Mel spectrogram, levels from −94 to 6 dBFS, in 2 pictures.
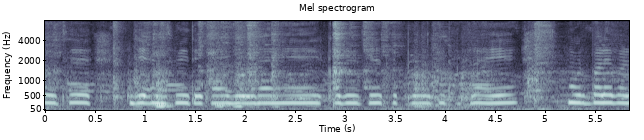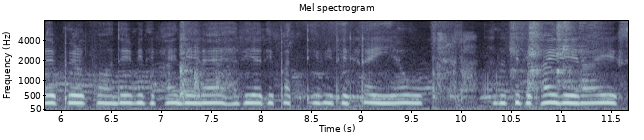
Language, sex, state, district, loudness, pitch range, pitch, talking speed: Hindi, female, Maharashtra, Pune, -18 LUFS, 245-255 Hz, 250 Hz, 200 wpm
